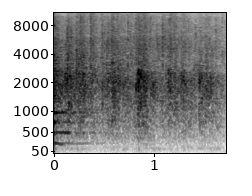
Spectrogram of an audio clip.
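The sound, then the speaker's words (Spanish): An audience claps for the Lord during a sermon in a dense, continuous patter of applause, moderately loud and sustained for the whole moment, with a faint voice briefly audible at the start. “Que alguien aplaude al Señor.”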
